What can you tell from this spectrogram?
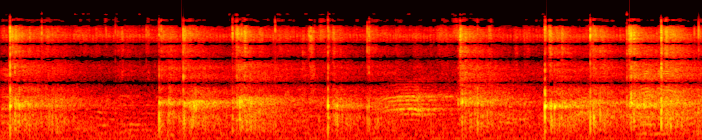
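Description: Pickleball paddles hitting a plastic pickleball in a rally: about eight sharp pops at uneven spacing, the loudest about five and a half seconds in, echoing in a large indoor hall.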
